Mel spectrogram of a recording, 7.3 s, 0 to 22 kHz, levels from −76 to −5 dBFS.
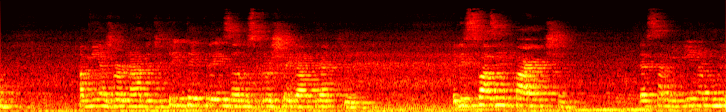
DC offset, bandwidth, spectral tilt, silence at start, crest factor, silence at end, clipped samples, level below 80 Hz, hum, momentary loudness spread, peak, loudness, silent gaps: under 0.1%; 16 kHz; -6.5 dB/octave; 0 s; 20 dB; 0 s; under 0.1%; -32 dBFS; none; 12 LU; 0 dBFS; -21 LUFS; none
